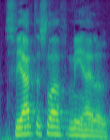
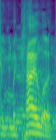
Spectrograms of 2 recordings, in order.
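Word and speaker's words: Sviatoslav Mykhailiuk: Well, they could say Mikhailuk. I don't think so. No, I think the K is silent, and that's what Svi said, and why not go with him?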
